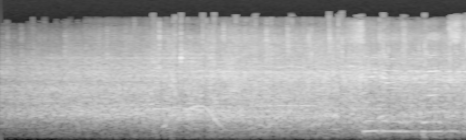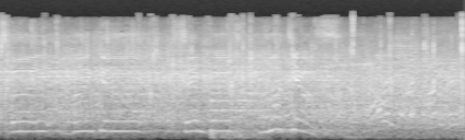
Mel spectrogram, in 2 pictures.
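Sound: fans cheering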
